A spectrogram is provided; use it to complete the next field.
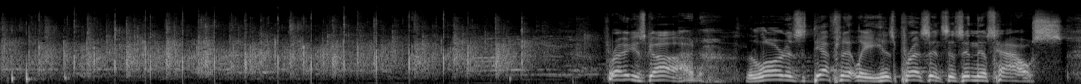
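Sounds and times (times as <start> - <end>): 
crowd clapping: 0.0 - 6.1
speech: 6.1 - 10.8.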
